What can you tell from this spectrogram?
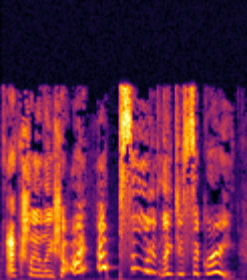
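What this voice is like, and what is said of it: High-pitched voice. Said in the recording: “using that high voice”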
